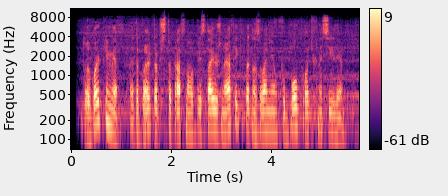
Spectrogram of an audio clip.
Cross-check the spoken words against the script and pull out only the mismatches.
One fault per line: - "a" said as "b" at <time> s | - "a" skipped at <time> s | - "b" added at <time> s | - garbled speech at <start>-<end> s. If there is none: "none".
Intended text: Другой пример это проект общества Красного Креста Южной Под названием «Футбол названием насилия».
- "Африки" added at 3.1 s
- "названием" said as "против" at 4.5 s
